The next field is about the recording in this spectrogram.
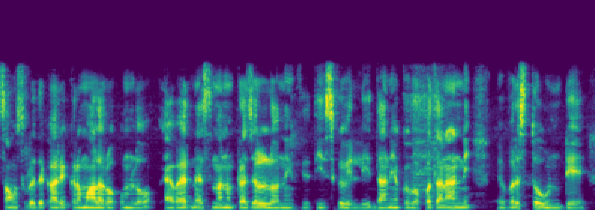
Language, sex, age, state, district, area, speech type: Telugu, male, 30-45, Andhra Pradesh, Anakapalli, rural, spontaneous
